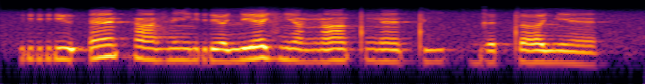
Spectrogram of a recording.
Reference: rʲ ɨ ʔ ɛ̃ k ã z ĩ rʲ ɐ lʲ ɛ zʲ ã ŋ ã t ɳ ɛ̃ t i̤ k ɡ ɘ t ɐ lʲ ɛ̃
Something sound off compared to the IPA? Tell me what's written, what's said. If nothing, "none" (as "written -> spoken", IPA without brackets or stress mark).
ɳ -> ŋ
